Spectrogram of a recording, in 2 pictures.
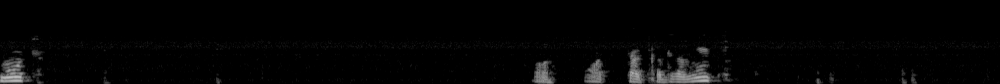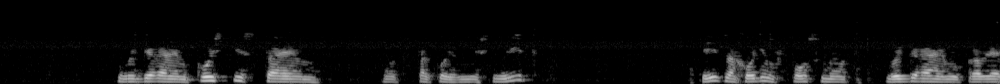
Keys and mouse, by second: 0.6 click, 2.2-6.7 drag, 8.3-9.3 drag, 11.3-11.7 drag, 13.2 click, 16.8-17.8 drag, 18.7 click.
